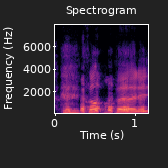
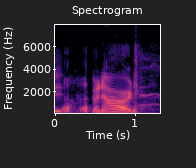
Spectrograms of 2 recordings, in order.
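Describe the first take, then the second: First: The name is said in a British way. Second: The name is said in an American way.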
